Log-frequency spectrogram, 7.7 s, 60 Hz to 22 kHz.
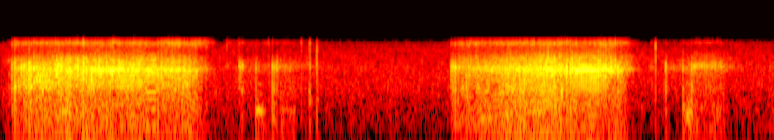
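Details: Adult woman snoring while asleep: two long, loud, rattling inhaled snores about four seconds apart, each followed by a softer breath out, roughly 13 breaths a minute.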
